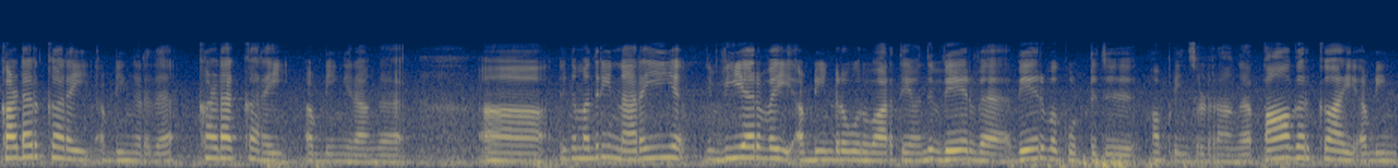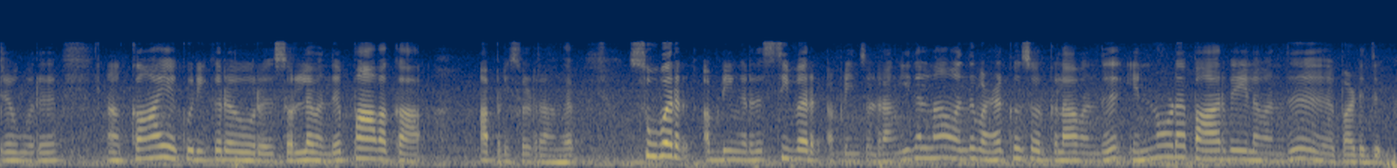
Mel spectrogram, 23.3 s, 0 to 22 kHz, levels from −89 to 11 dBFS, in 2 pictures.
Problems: constant background noise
